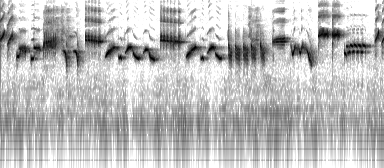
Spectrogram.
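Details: Rich, rambling song of an Asian pied starling, used as training material for other songbirds: continuous mix of wavering whistles, quick upslurs, descending notes and scratchy buzzes, run together without pause.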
